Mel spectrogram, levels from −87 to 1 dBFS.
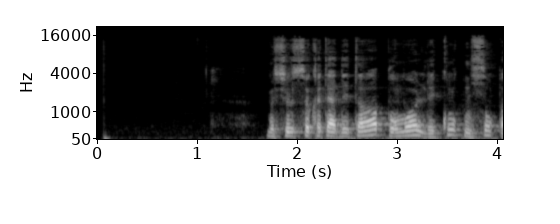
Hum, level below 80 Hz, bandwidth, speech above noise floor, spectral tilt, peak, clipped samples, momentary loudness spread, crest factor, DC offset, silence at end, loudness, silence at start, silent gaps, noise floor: none; -58 dBFS; 16 kHz; 51 dB; -5.5 dB/octave; -6 dBFS; under 0.1%; 9 LU; 20 dB; under 0.1%; 0 s; -24 LUFS; 0.05 s; none; -74 dBFS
